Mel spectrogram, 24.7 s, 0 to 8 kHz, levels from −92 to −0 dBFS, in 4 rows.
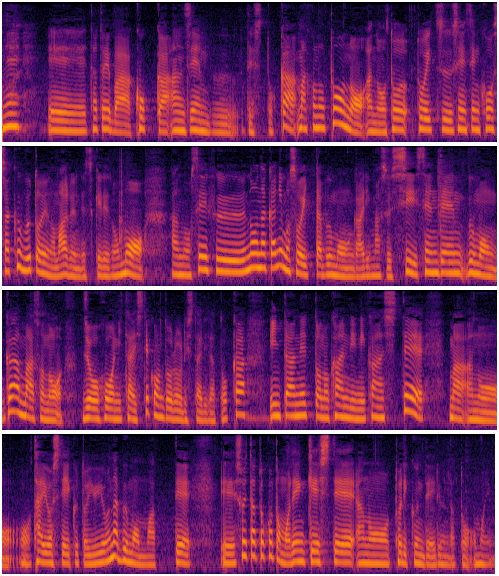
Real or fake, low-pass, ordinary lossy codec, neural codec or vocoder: real; none; none; none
